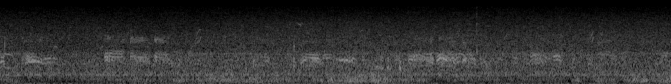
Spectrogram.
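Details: Greylag geese flying at sunset by Lake Vänern in Sweden, 13 August 2023, give short nasal honks in loose bursts, several close together, set against constant low rushing noise.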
